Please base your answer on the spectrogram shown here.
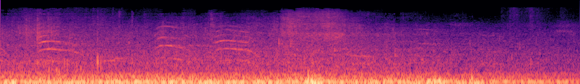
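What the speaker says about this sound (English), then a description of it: "A little noisy on the boat." Steady low rumble of a water taxi motoring across the harbor at Valdez, Alaska, with constant wind buffeting and a few faint high chirps over the engine drone.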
